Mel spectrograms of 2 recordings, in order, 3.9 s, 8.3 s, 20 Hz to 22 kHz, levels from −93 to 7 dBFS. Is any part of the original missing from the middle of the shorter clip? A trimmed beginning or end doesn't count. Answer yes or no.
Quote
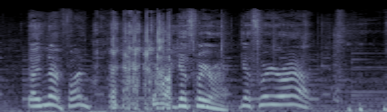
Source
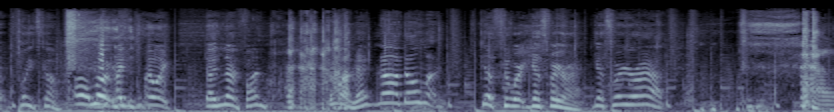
yes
